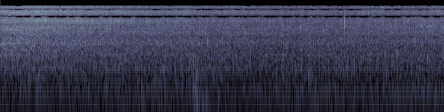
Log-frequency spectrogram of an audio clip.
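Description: Pork and potato curry sizzling steadily in hot oil in a kadai, the hiss easing slightly; near the end hot water from a kettle starts pouring into the pan.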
